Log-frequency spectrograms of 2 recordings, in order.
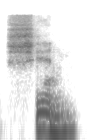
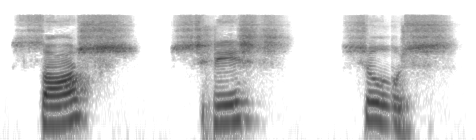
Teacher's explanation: Kalau shin menyebar, sod berdesis. Makrotnya pun beda ya.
